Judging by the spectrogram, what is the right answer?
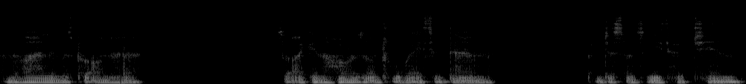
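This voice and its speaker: A man telling a true story softly and gently, often dropping to a hush. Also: sits low, huge pitch swings, distant mic. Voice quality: gravelly and husky. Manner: soft, unhurried, often drops to a hush.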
